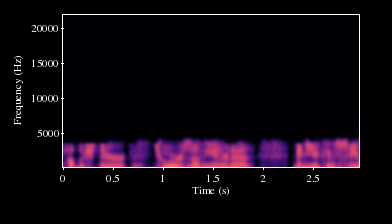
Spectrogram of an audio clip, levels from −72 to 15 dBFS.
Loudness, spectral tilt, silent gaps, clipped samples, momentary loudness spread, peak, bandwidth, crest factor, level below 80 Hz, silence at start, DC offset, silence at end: -19 LUFS; -10 dB/octave; none; under 0.1%; 9 LU; 0 dBFS; 4.1 kHz; 18 dB; -64 dBFS; 0 s; under 0.1%; 0 s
